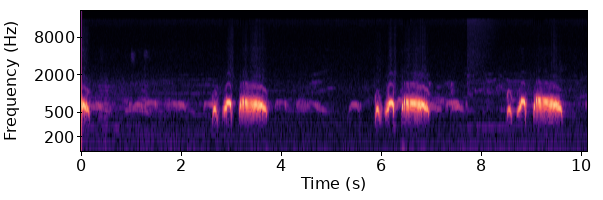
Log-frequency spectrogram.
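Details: Spotted dove cock and hen decoy voices for training birds. Three evenly spaced phrases, each with two short rising notes and then a long, deep, purring coo, separated by quiet, softer murmured coos.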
